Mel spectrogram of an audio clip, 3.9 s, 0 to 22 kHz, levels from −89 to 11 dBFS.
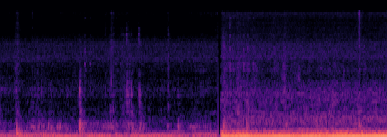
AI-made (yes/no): no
